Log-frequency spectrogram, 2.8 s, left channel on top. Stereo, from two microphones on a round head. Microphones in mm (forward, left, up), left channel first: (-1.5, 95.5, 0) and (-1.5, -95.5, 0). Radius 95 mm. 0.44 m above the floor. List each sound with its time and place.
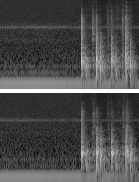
1.6 s running footsteps: 65° left (ahead or behind), 1.1 m; by 2.7 s 55° left (ahead or behind), 1.0 m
